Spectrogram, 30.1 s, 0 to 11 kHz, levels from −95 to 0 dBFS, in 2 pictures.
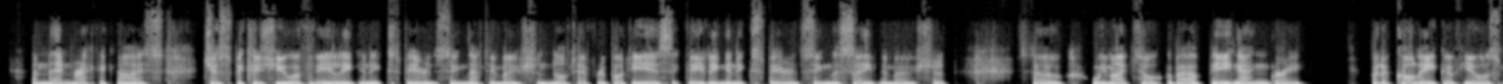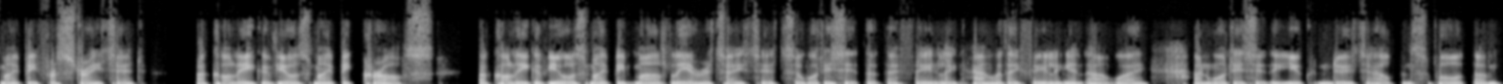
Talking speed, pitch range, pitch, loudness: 155 wpm, 100-130 Hz, 115 Hz, -24 LUFS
